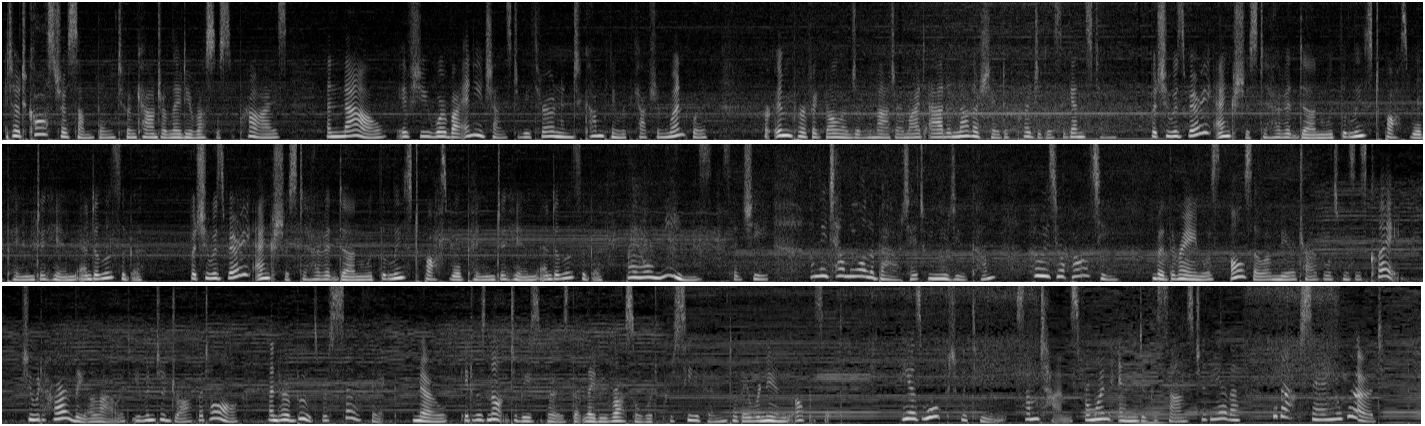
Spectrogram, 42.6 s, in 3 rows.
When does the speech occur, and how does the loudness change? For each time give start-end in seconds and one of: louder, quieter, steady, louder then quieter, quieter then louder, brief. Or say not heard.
0.0-42.5 steady.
